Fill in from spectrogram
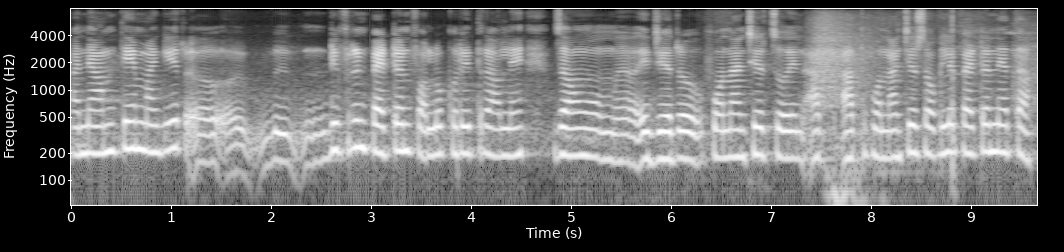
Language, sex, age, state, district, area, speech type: Goan Konkani, female, 60+, Goa, Sanguem, rural, spontaneous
